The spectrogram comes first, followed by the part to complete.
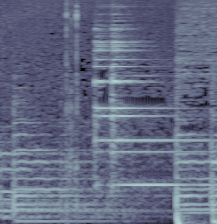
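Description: Background music: plucked pitched notes, a bright ringing bell-like chime about halfway through, then a deep electronic bass beat coming in near the end.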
